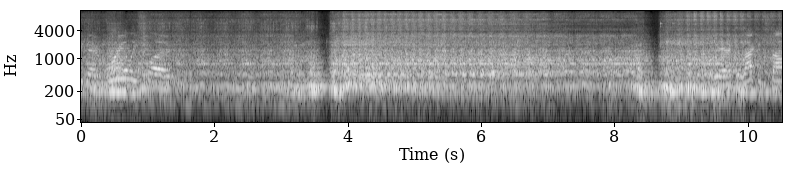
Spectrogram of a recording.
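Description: A Vevor mini lathe's underpowered motor runs while cutting, a loud, steady high whine with a grinding edge that dips briefly twice, heard close with no talk over it.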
